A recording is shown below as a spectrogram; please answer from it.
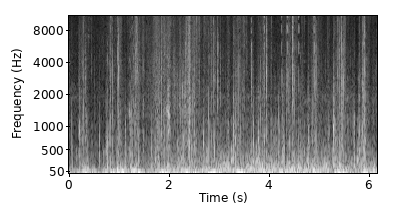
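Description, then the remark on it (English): Steady, rhythmic hoofbeats of a ridden horse cantering on sand, continuous, with a muffled rumbling texture and no voices. “Just canter on the sand here.”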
